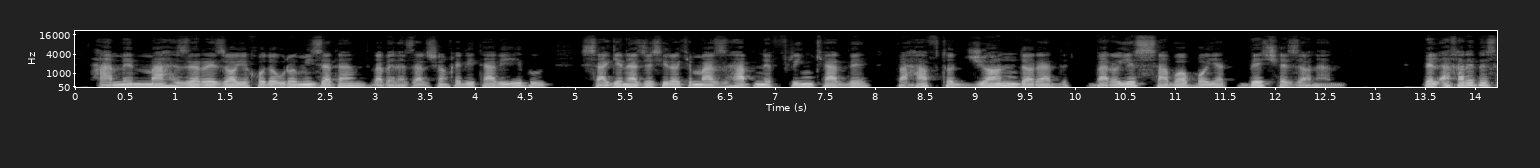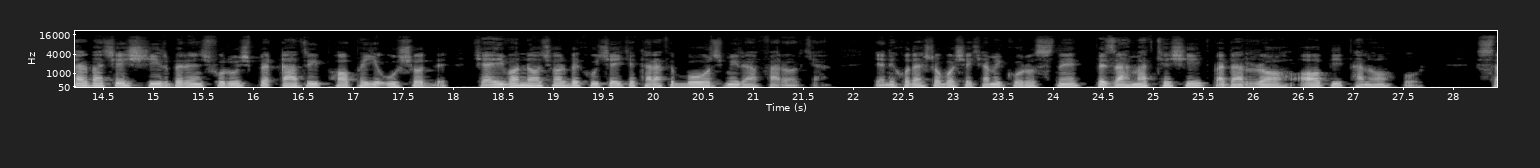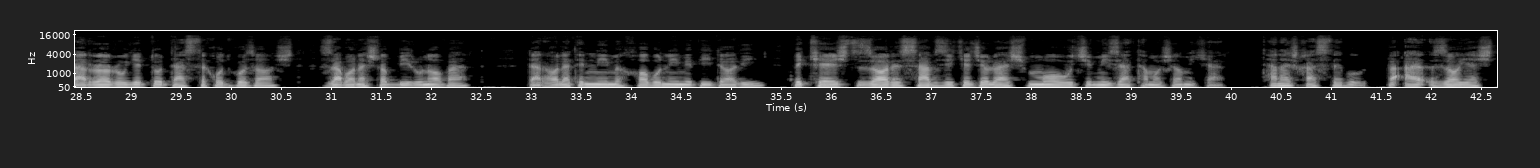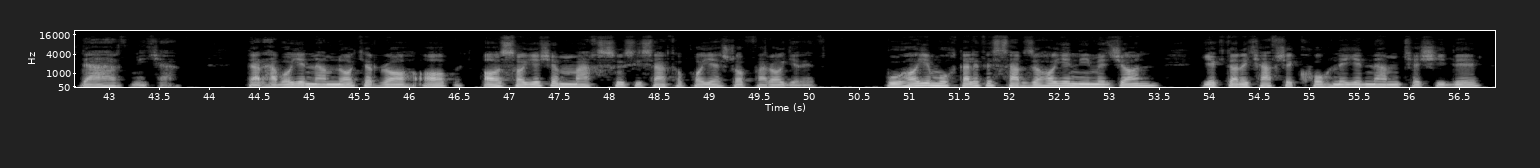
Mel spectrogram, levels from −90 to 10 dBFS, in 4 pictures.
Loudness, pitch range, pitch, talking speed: -23 LUFS, 100-120 Hz, 110 Hz, 135 wpm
